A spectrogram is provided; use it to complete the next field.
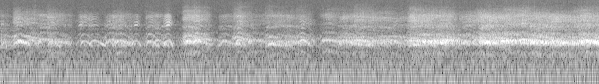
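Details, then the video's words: Large flock of crows on Steadman Street in Moncton, New Brunswick, calling all at once: a dense, continuous wash of overlapping harsh caws with no pauses, building slightly louder toward the end. "Whole lot of crows!"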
